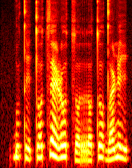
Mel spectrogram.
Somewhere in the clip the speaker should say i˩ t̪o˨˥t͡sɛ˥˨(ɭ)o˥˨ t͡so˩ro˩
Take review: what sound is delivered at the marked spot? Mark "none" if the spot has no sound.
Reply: ɭ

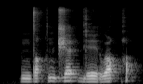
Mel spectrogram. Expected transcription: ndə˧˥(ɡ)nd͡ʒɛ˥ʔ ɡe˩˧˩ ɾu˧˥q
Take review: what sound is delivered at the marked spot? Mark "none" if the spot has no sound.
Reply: q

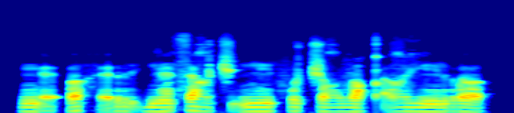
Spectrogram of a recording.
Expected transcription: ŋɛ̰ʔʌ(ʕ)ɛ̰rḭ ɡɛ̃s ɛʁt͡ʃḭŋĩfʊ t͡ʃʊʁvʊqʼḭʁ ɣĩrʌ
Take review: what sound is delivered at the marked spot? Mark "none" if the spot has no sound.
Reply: h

